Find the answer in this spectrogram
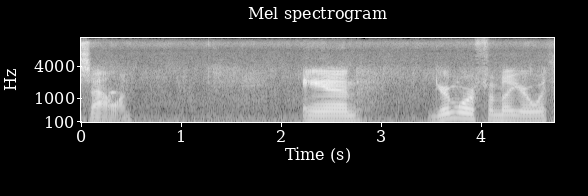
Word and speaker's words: Samhain: year this is samhain everybody it looks like sam hayne but it's pronounced solon and you're more familiar with it uh with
